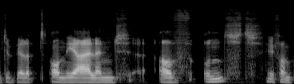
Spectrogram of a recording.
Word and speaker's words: Unst: I was saying I'm not exactly sure how it's pronounced myself, but I believe Unst is correct.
